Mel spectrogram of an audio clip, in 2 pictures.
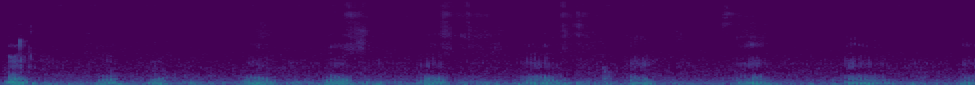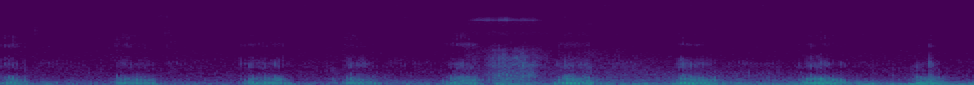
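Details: Pet cat purring: soft, low rumbling pulses that swell and fade with each breath, about once a second, recorded close and quiet with faint background hiss.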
